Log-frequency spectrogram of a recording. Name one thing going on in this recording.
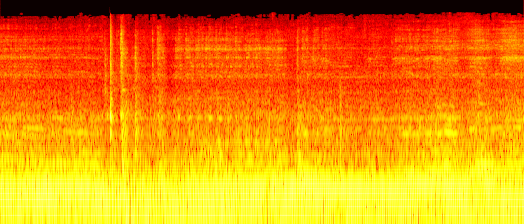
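A car engine hums steadily from inside the car, its pitch shifting partway through.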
